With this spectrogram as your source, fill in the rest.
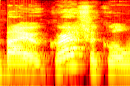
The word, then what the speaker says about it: biographical: also be green biography but in biographical which is the adjective it changes to become the a the stressed and now the a is no longer a schwa but it is black biographical abnormal is orange but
